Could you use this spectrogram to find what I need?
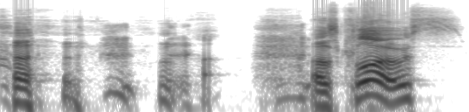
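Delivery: high, loud laughing exclaim; excited burst. Real, not acted. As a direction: blurt it out with a laugh. Laughing over a wrong guess.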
